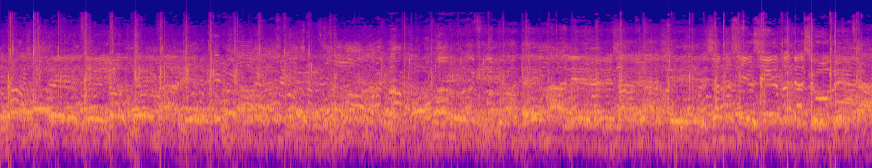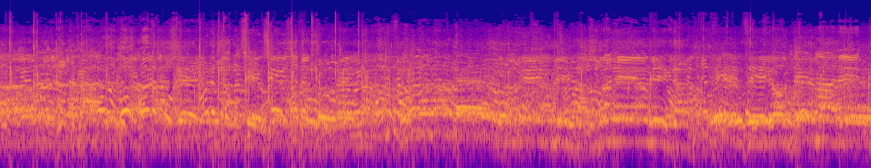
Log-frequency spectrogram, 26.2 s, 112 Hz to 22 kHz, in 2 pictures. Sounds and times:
Choir: 0.0 - 26.1
Speech: 3.2 - 7.4, 10.6 - 19.8
Male singing: 5.8 - 26.1.

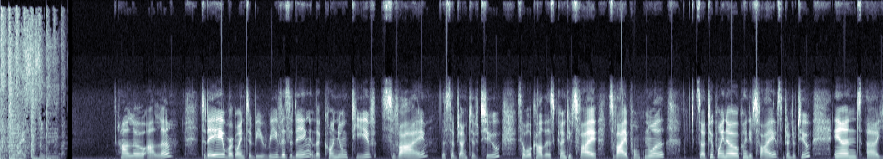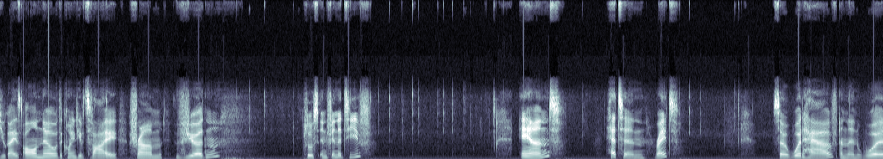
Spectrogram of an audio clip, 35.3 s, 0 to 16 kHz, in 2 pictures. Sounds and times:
Speech: 2.3 - 13.3, 13.9 - 22.1, 23.8 - 25.1, 28.1 - 28.9, 29.8 - 31.2, 33.1 - 35.3.

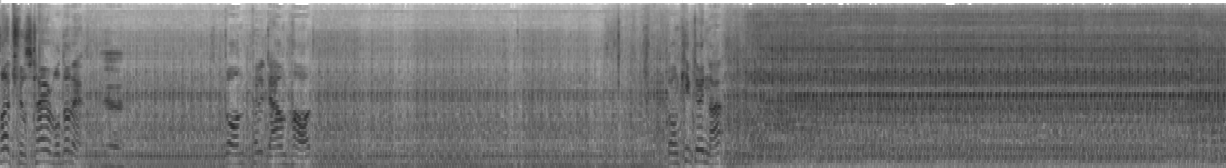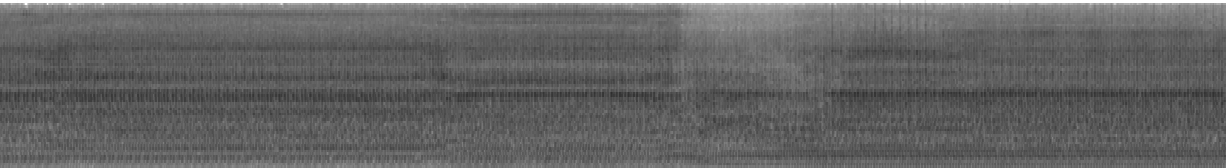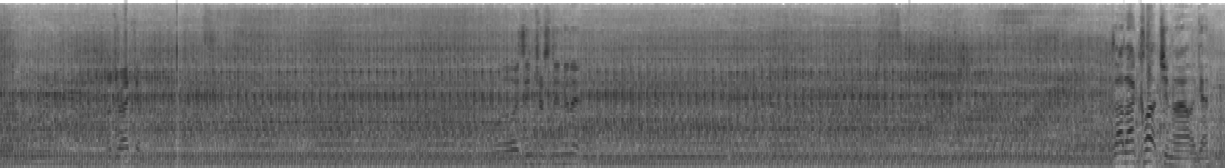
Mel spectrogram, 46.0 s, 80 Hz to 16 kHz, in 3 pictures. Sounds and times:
Speech: 0.0 - 1.6, 8.4 - 9.1, 32.0 - 32.5, 36.8 - 38.0, 44.6 - 45.8
Car: 0.0 - 45.9
Idling: 0.0 - 45.9
Medium engine (mid frequency): 0.0 - 45.9.

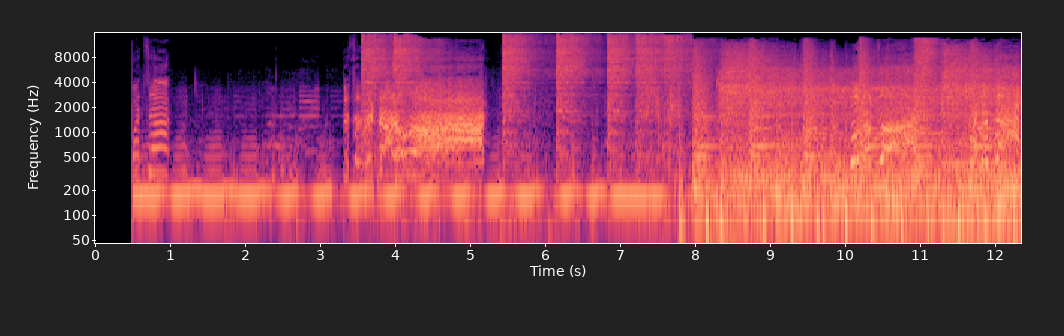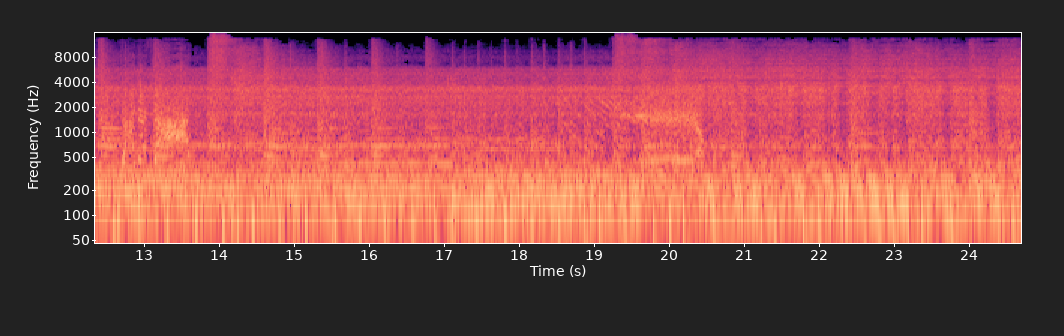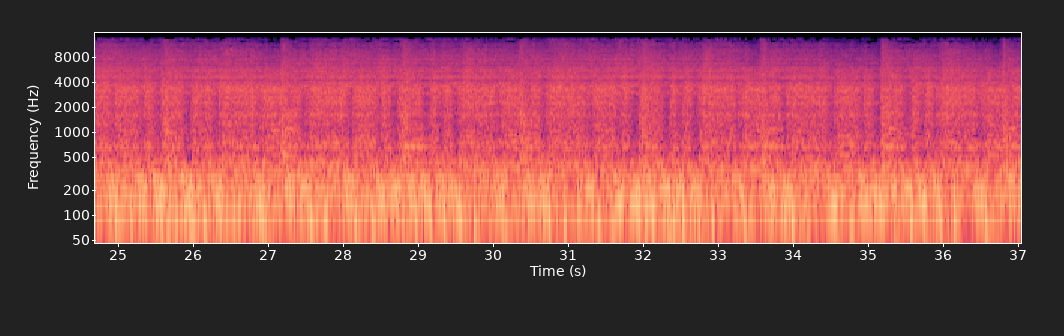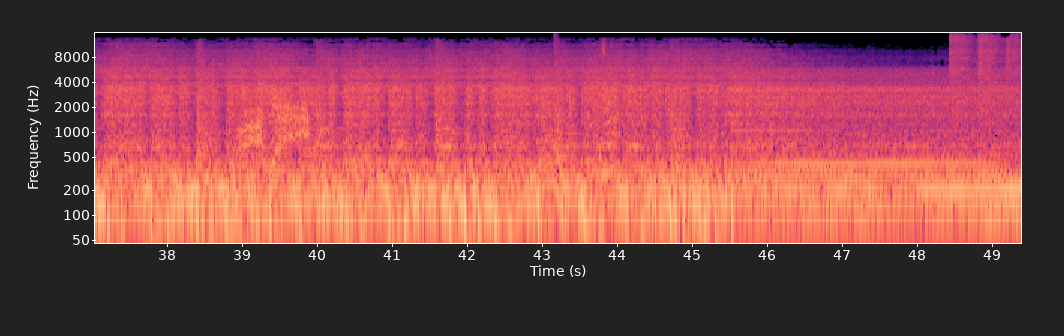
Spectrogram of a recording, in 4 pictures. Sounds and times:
Speech: 0.5 - 1.0, 2.3 - 4.6, 10.0 - 11.0, 11.6 - 13.6, 43.7 - 44.2
Music: 0.5 - 49.3.

